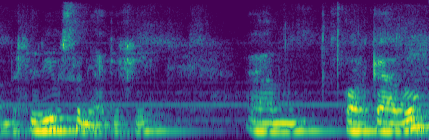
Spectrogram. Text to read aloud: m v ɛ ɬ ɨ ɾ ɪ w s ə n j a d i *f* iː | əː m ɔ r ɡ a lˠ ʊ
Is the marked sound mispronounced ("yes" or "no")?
yes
